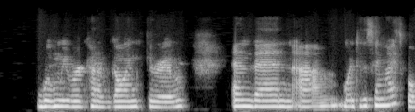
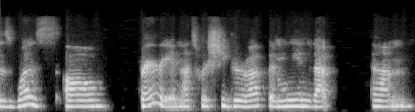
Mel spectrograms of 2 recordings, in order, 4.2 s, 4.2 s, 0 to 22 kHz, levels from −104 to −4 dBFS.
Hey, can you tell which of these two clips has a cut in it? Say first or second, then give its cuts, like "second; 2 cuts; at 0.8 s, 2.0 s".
second; 1 cut; at 1.2 s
